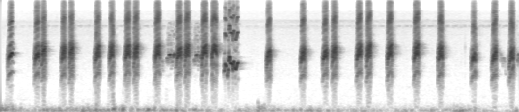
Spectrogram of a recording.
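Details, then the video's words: Steady series of crisp chip notes from a Sooty-headed bulbul, roughly two or three per second, with a short tumbling warbled phrase midway and light low-frequency noise. "Suara Burung Kutilang Gacor"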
